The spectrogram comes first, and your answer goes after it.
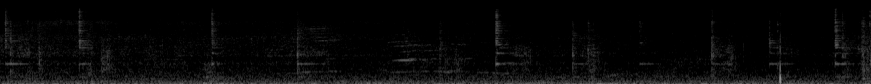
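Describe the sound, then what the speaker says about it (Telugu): Chicken pieces frying in a cooking vessel for biryani, a faint continuous sizzle with occasional soft stirring scrapes and light clicks, no voices. "ఫస్ట్ అయితే చికెన్ పచ్చి వాసన పోయేంత వరకు ఆ చికెన్ అలా ఫ్రై చేసుకోవాలి"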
